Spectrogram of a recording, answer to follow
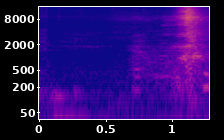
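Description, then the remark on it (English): A single sharp sneeze bursts out near the end, preceded by a quick intake of breath, moderately loud against quiet room tone. “Bless you.”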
